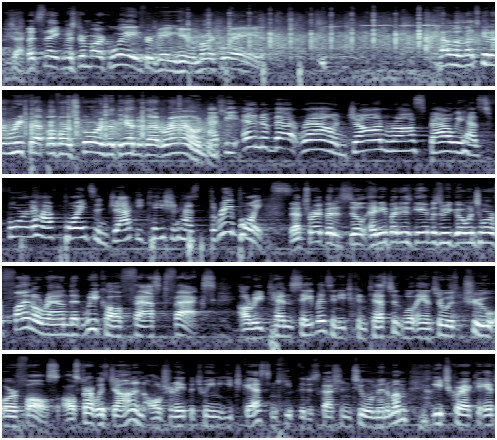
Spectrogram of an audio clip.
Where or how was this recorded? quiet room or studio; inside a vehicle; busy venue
busy venue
